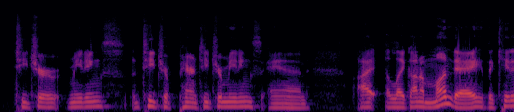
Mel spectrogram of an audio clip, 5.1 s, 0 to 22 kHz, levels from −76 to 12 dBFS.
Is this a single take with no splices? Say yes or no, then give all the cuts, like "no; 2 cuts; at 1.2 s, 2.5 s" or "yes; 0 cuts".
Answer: yes; 0 cuts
